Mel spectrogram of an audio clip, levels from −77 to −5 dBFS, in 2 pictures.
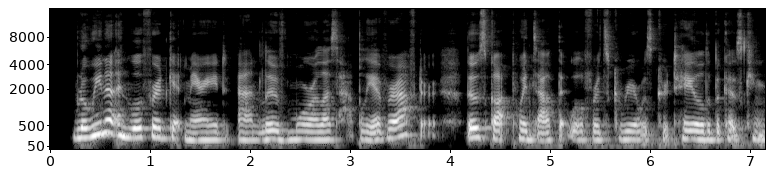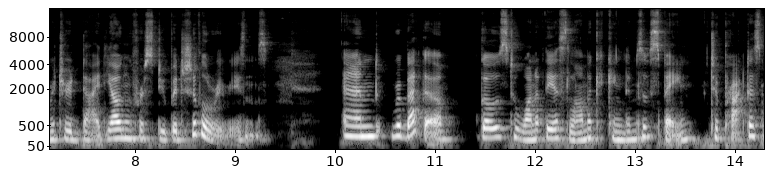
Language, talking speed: English, 185 wpm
